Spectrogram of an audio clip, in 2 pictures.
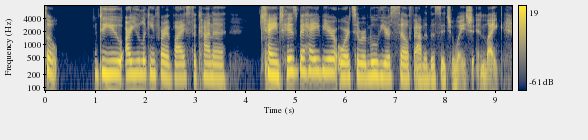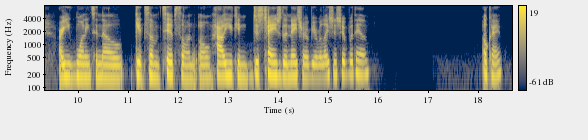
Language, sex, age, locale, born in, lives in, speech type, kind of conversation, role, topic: English, female, 30-34, en-US, United States, United States, conversation, advice, advisor, How can I stay calm and defuse tension at a family gathering?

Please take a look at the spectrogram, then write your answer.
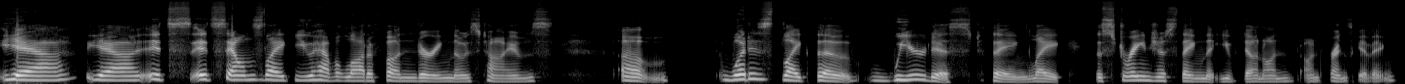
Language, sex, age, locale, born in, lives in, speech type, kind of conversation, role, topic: English, female, 45-49, en-US, United States, United States, conversation, podcast, host, Why do shared traditions play such an important role in connecting people?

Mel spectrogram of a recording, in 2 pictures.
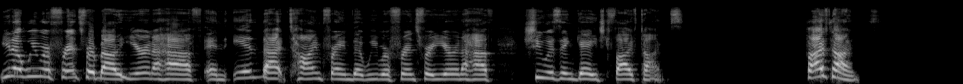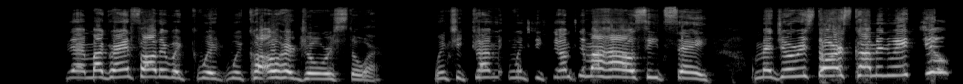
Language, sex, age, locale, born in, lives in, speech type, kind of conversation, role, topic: English, female, 40-44, en-US, United States, United States, conversation, unstructured, none, How do you deal with feeling betrayed by someone you love?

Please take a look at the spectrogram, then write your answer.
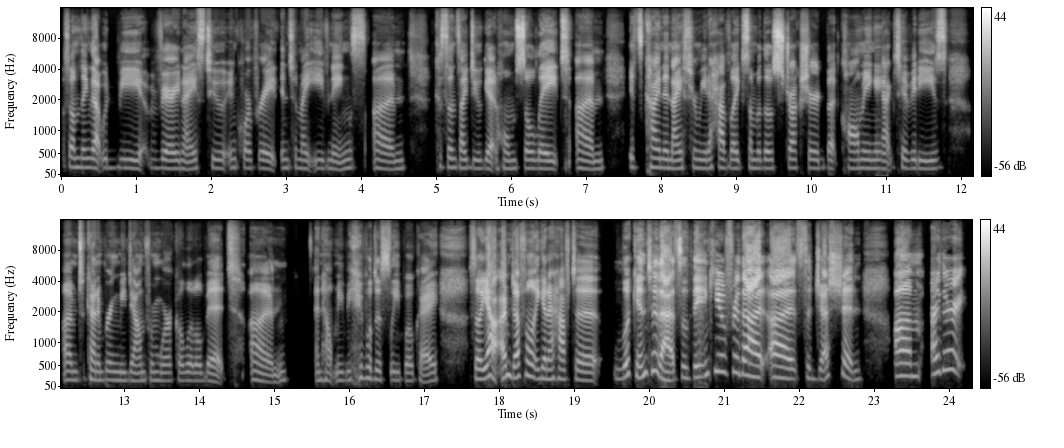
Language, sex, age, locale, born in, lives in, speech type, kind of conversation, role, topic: English, female, 35-39, en-US, United States, United States, conversation, unstructured, none, What little after-work habits help you unwind, and how did they become part of your routine?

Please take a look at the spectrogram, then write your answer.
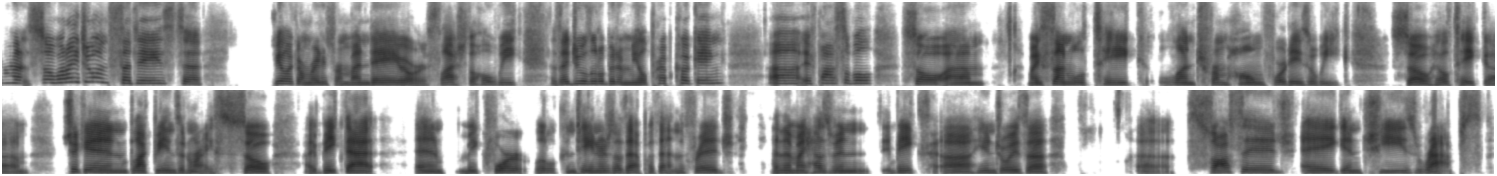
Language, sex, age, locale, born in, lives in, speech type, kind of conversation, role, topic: English, female, 50-54, en-US, United States, United States, conversation, unstructured, none, What does your perfect slow Sunday look like, from wake-up to wind-down, and how does it recharge you?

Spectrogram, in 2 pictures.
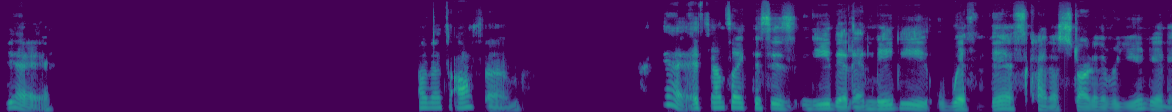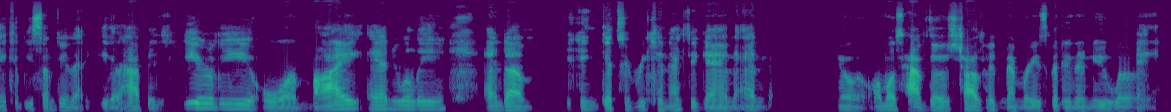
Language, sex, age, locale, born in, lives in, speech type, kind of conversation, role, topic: English, male, 50-54, en-US, United States, United States, conversation, advice, advisor, How do I understand the impact of my childhood memories on my life now?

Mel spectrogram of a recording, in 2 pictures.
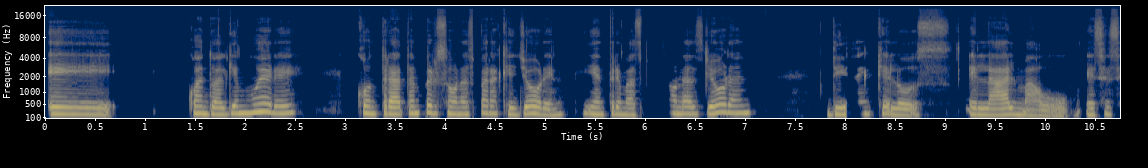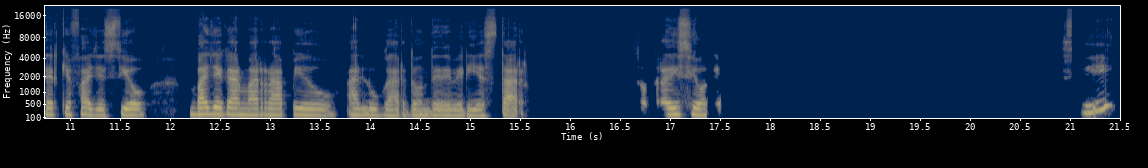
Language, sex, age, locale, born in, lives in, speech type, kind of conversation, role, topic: Spanish, female, 50-54, es-CO, Colombia, United States, conversation, unstructured, none, ¿Cuál es tu tradición cultural favorita y por qué?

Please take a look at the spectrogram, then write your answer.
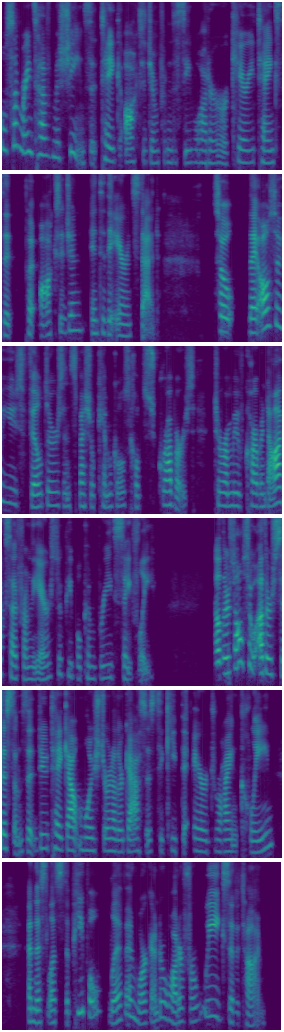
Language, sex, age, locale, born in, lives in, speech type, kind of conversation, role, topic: English, female, 45-49, en-US, United States, United States, read, expert-assistant, expert, How does a submarine dive and surface?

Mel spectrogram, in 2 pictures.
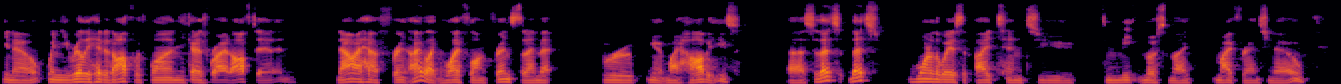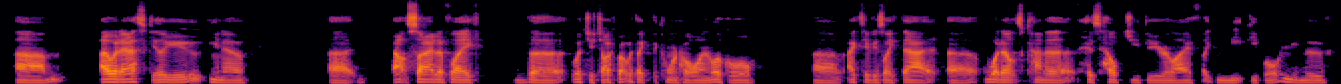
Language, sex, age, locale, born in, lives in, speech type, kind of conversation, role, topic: English, male, 40-44, en-US, United States, United States, conversation, unstructured, none, How do you usually meet new people where you live, and what helps those connections grow?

